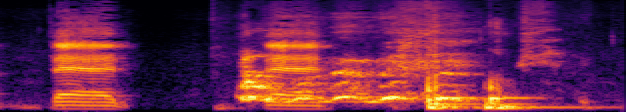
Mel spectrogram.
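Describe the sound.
A dog barks and yips in a few short bursts: one brief bark, a pause, then a quicker run of higher, whining barks.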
